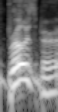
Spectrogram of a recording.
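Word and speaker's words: Brosmer: People were talking up Max Broer. Apparently that's how it's pronounced.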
